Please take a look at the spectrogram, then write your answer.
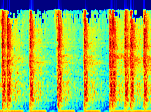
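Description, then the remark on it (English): A rapid volley of sharp gunshots, about eight cracks in uneven bursts, loud with a constant low rumble underneath and no voices. “Gunshot!”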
